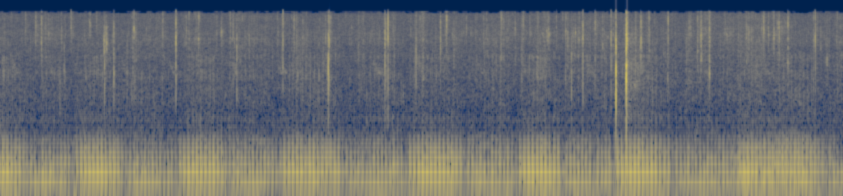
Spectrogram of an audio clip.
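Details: Cat purring beside a fireplace: a deep, steady rumble that swells and eases in regular cycles of roughly one second, with sharp crackles and pops from the fire scattered throughout.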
